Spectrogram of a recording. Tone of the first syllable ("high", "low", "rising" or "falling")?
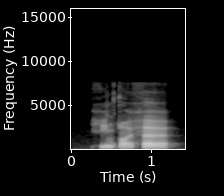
rising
